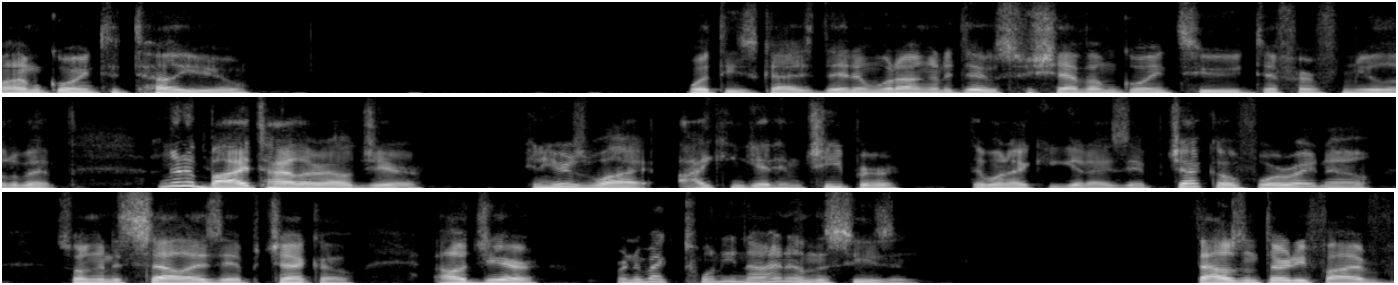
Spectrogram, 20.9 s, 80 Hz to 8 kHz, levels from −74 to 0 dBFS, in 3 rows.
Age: 20-39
